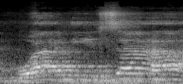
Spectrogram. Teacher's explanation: Karena ada tanwin lalu kita berhenti, ada alif, nggak ada alif, bacakan panjang 2 harokat. Namanya mad iwad begitu.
